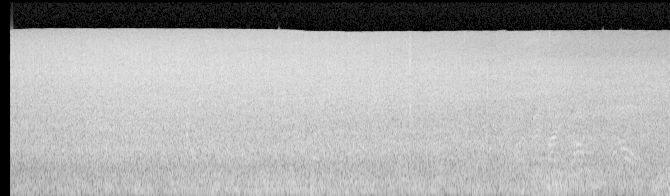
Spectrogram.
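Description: Loud, steady rush of floodwater pouring over a washed-out road edge into the collapse. Faint voices come in near the end.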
